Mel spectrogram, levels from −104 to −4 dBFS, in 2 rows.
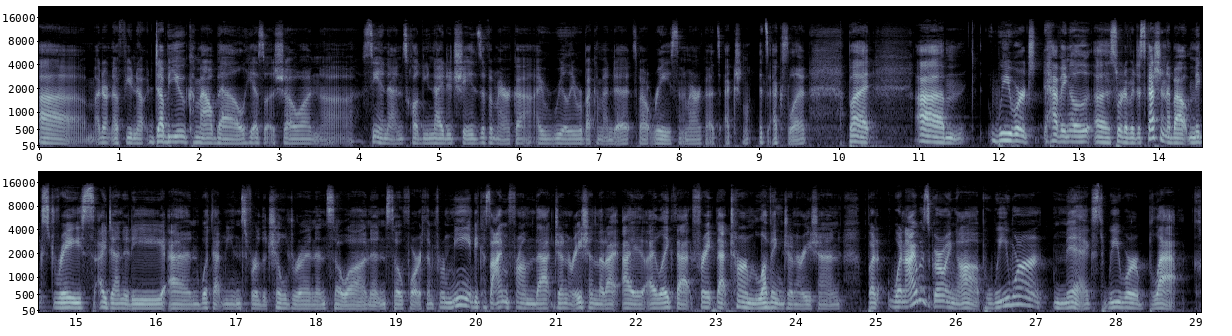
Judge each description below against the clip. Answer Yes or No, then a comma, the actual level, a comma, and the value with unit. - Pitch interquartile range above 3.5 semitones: No, average, 2.9 semitones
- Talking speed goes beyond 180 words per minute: Yes, average, 200 wpm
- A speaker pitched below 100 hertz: No, low, 125 Hz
